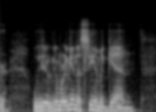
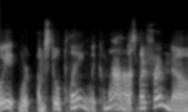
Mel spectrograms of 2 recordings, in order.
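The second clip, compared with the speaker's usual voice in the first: put-on high-pitched, upset child voice, protesting tone; 7 semitones higher than usual. Retelling the child protesting at being picked up: imitating an upset child. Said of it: "he was very upset".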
